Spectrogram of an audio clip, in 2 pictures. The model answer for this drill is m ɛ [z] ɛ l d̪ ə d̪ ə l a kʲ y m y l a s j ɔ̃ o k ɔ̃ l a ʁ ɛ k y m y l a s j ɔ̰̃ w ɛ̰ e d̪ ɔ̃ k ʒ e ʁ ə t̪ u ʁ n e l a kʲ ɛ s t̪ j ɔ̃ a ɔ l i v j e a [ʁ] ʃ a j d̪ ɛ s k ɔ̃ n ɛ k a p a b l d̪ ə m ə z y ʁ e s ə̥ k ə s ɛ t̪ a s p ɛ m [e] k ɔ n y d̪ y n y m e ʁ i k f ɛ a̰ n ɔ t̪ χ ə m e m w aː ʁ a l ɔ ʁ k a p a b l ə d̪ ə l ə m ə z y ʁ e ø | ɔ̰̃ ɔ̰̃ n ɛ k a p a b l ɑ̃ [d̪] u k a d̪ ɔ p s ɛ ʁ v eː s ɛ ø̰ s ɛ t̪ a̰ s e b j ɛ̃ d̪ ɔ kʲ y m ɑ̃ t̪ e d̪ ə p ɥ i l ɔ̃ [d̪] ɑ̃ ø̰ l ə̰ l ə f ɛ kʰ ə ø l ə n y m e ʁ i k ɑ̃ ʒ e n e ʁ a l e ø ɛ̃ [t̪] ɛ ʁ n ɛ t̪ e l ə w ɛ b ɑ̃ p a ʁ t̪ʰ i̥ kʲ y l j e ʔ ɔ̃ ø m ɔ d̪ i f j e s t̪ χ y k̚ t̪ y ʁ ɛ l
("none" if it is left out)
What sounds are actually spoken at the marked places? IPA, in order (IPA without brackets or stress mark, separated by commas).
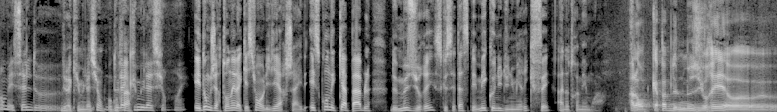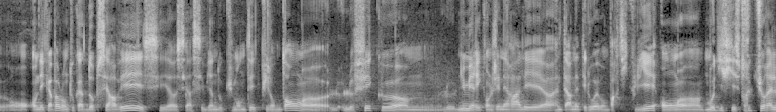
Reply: s, ʁ, e, t̪, t̪, t̪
